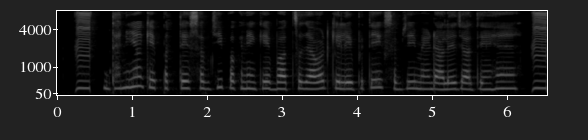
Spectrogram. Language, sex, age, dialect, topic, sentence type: Hindi, male, 31-35, Garhwali, agriculture, statement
